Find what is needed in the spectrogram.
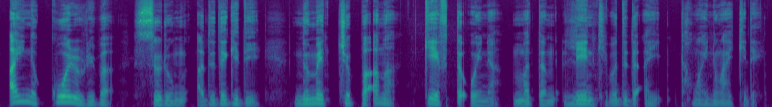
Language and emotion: Manipuri, sad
